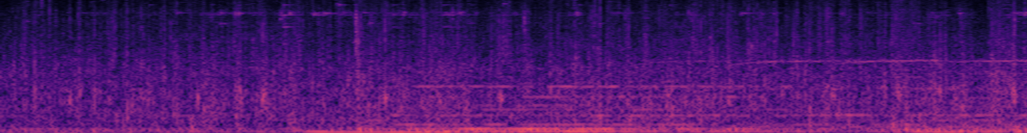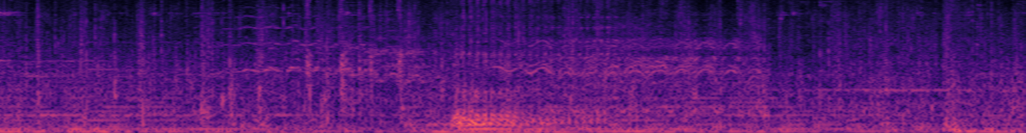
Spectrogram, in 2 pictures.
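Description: Horses' hooves clip-clopping on a dirt track under steady background music, with a horse whinnying once about seven and a half seconds in.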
